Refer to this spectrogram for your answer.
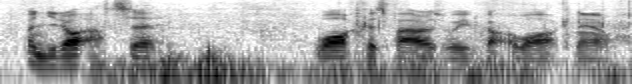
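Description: The speech moves at a fairly quick pace. The sound is dry with no echo, though noticeable background noise is present. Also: man. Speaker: travel vlogger. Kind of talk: casual vlog chat. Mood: cheerful, pleased. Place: open country. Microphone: phone near.

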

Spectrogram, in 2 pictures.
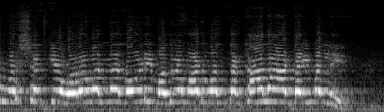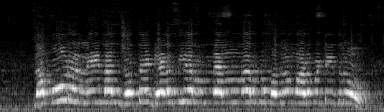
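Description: The intonation is monotone and flat. There is audible room echo. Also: woman, extremely high pitch for a woman. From Karnataka, village near Bengaluru. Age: 50s. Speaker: state women's commission chairperson. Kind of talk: public speech. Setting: stage with audience.

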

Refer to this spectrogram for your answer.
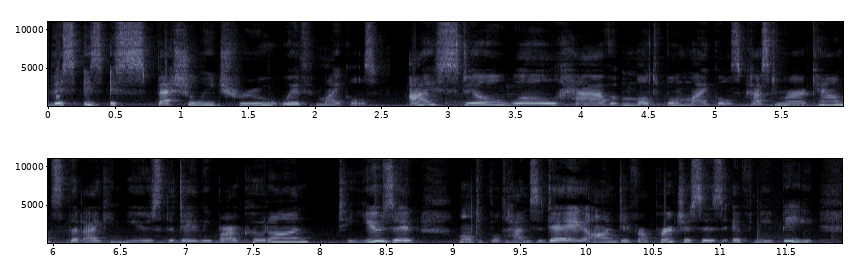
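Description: A woman's fairly high voice at a moderate pace, with ordinary pitch variation and music in the background. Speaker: self-taught artist and animator. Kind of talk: casual commentary over speedpaint. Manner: casual, joking.

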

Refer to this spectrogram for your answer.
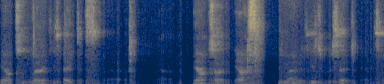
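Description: A man talks at a fairly quick pace, his voice carrying a husky, rough edge.

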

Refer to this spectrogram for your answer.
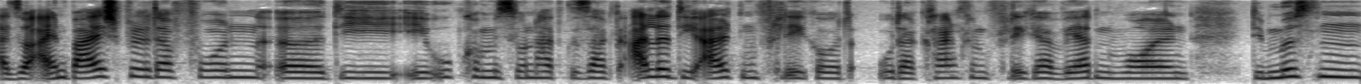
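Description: Against a quiet background, a woman talks at a moderate pace in a fairly high pitch. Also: dry sound with no echo. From Saarland, Germany. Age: young. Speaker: politician. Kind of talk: interview. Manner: hesitant with many fillers. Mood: friendly, relaxed. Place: hall. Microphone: handheld.

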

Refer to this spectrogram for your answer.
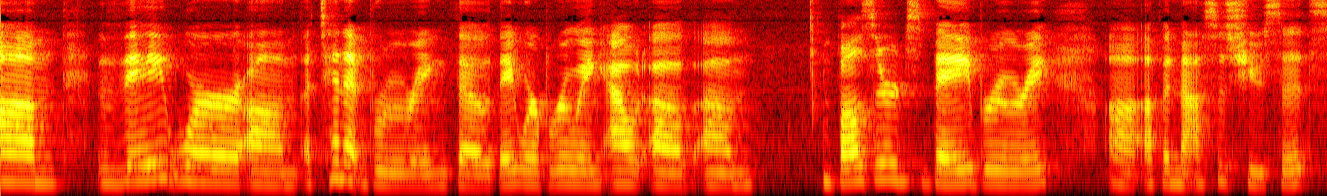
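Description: A woman speaks at a very slow pace, her intonation fairly even. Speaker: beer review show host. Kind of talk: review commentary. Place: home room.

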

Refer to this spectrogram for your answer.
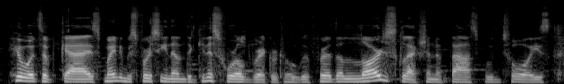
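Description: Ordinary pitch variation in a dry sound with no echo. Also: man. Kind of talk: casual vlog chat. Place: home room. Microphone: headset.

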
